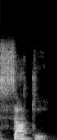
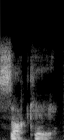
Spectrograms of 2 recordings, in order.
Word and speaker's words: sake: know the same with saki you know a lot of people in America say saki but that's actually not a word in Japanese it's sake you know so you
